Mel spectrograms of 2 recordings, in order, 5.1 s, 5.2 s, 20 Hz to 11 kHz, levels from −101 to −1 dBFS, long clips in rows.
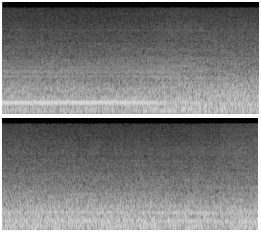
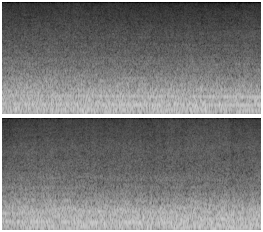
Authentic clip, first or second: second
